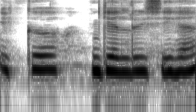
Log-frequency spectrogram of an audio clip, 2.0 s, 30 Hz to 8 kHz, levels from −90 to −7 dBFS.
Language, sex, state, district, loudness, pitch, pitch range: Marwari, female, Rajasthan, Nagaur, -14 LUFS, 235 Hz, 225-250 Hz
